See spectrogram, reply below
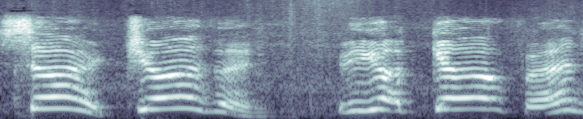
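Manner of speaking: shrill, very high, top-of-lungs bellow. Describing a man insistent on helping them get a girl, imitating Raymond yelling loudly. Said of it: "just yelling at the top of his voice".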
